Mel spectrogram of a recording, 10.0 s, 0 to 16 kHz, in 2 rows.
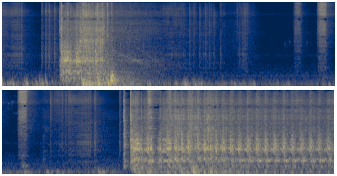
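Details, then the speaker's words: Genie GS-3268RT scissor lift engine cranked on ether: cranking, a couple of sharp pops backfiring through the carburetor, then churning without catching. Owner suspects ignition timing is off; not confirmed. "all right sounds like got the timing is off a little bit backfiring through the carburetor but I don't"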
